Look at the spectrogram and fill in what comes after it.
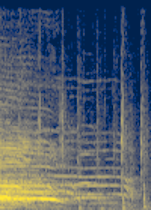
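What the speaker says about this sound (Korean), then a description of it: "잘한다고 와 하고 환호성 한번 질러주세요" A crowd at an anti-impeachment declaration rally at Seoul Theological University lets out a loud, sustained cheer that fades away within about a second.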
